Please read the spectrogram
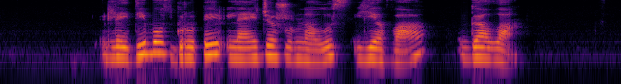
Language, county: Lithuanian, Marijampolė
